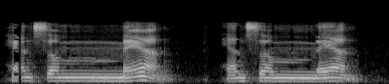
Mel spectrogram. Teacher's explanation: we just lengthen the identical consonant when we pronounce it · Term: linking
